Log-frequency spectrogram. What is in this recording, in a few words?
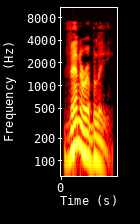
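"venerably", British English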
